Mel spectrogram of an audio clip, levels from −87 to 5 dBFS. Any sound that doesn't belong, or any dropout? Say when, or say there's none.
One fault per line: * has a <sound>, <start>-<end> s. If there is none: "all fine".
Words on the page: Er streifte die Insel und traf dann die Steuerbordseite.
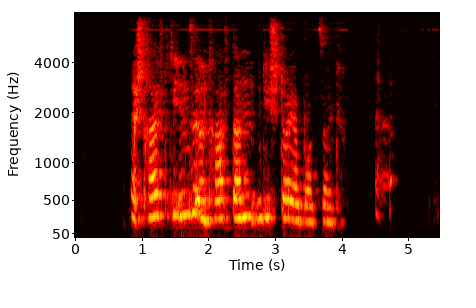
* has a cough, 4.5-4.9 s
